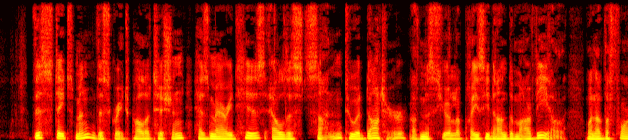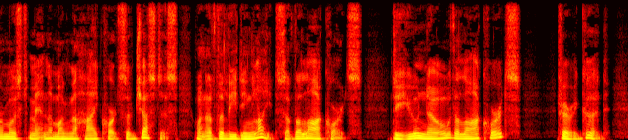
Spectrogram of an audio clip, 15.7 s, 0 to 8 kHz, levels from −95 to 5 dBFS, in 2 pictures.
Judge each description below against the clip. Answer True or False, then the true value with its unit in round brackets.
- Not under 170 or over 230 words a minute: True (180 wpm)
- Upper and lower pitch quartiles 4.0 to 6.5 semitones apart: False (3.2 semitones)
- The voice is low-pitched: True (105 Hz)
